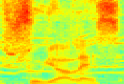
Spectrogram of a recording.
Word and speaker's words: Suga/es: Sugar S, à prononcer Sugarless, est un groupe plein de surprises.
